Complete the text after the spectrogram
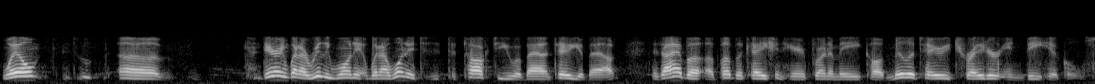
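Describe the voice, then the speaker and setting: A man's voice: mid-range voice, dry recording. A man calling in over a landline phone. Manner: rambling, halting with fillers. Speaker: caller. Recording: tinny landline phone line.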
